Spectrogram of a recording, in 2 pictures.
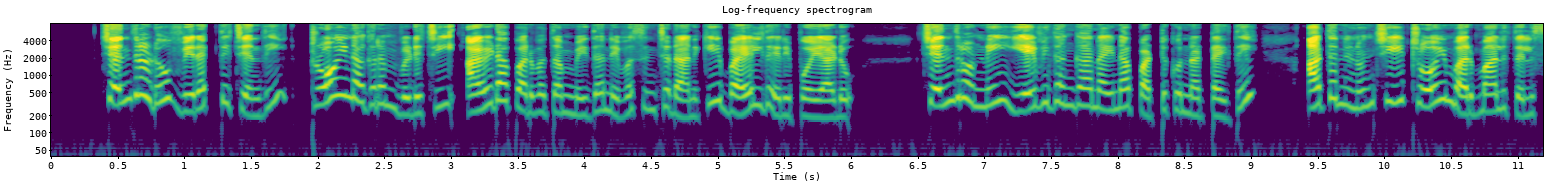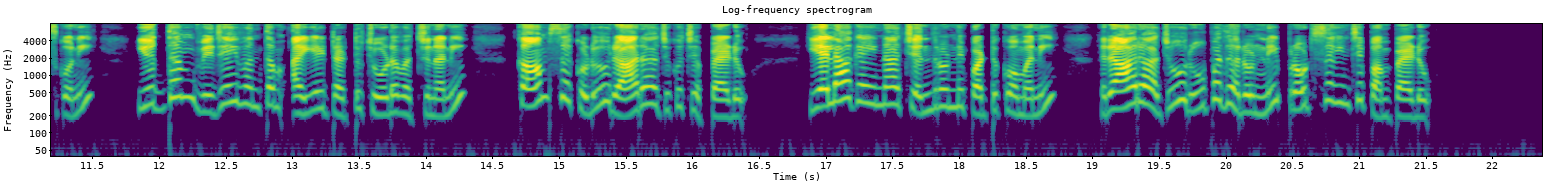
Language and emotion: Telugu, neutral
